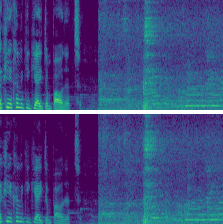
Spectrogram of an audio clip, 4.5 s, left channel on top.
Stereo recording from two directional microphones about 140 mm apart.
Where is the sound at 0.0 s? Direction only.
25° left (ahead or behind).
